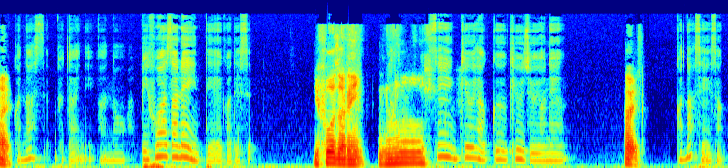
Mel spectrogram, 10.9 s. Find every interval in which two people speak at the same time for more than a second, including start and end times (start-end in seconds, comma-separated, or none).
none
